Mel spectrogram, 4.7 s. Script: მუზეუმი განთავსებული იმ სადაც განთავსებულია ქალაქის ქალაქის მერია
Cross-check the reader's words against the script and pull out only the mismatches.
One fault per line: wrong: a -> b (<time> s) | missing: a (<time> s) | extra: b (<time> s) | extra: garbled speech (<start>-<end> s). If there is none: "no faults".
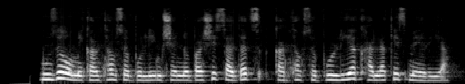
extra: შენობაში (1.7 s)
missing: ქალაქის (4.1 s)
